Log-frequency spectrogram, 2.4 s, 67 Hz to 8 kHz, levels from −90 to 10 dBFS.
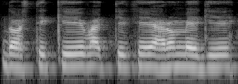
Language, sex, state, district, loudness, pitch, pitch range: Chakma, male, Tripura, West Tripura, -16 LUFS, 180 Hz, 175-185 Hz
